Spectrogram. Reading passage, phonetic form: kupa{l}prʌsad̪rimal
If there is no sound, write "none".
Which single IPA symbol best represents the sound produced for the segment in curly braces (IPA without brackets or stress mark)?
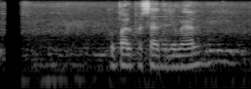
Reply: l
